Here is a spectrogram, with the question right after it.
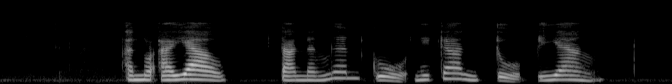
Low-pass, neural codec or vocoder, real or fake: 7.2 kHz; codec, 44.1 kHz, 3.4 kbps, Pupu-Codec; fake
